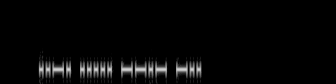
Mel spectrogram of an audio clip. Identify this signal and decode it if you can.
Morse code, heard as a keyed tone, about 36 wpm, 700 Hz. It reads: F5QD
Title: DXCC-100 Call Signs - 4 Characters - Repeated 2x - 35wpm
